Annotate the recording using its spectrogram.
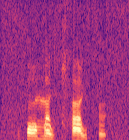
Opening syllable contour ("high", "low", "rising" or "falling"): high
